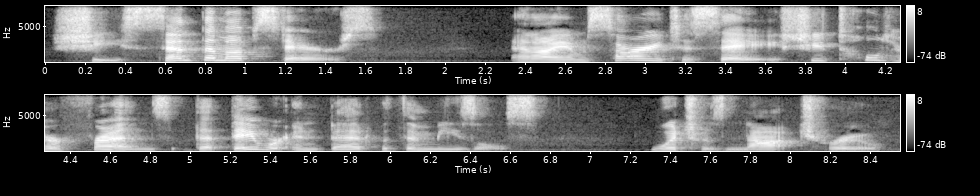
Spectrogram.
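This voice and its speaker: Female children's storybook narrator, mid-pitched, very animated, expressive and deliberate in delivery. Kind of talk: expressive read-aloud storytelling.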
